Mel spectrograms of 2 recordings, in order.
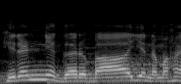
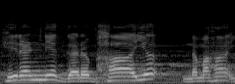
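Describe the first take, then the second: First: The bh sound is said without extra breath. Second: The bh sound is said with a strong breath. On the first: The speaker calls it wrong. "उच्चारण दोष के कारण" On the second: The speaker calls it right. "यह बोलना है"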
